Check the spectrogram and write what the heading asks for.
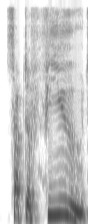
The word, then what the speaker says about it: subterfuge: like y u bugle subterfuge like almost like a yu again fyu fuge but it's not fyu it's fuge when you hear that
